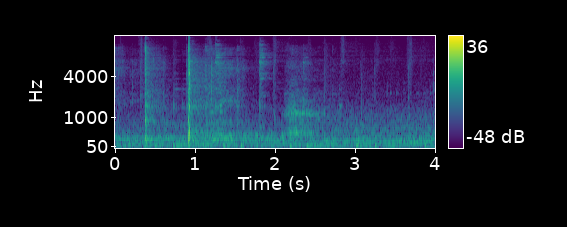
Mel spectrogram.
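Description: Metallic clicks and knocks of a rear wheel's hub axle being forced into the too-narrow rear dropouts of a 4130 steel fixed-gear frame: the dropouts are spaced at 115 mm instead of the standard 120 mm. Two sharp clicks come about half a second apart near the start, then fainter knocks.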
